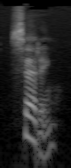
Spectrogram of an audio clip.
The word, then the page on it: setting: American English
